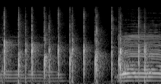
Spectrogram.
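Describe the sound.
A handful of people clap in a quick, uneven patter, sharp close claps overlapping loosely, with a voice joining in over the last stretch.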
